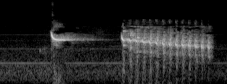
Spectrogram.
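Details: Woodland Kingfisher call, likened to laughter: one long high whistled note held steady for about two-thirds of a second, a short pause, then a fast descending trill of rapid pulses lasting nearly a second.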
